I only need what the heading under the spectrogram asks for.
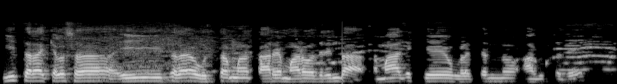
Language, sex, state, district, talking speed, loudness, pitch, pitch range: Kannada, male, Karnataka, Bijapur, 105 wpm, -16 LUFS, 150 Hz, 145-160 Hz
